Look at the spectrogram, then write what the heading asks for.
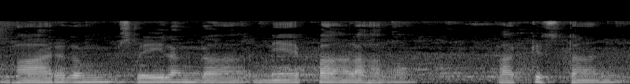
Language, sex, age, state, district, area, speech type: Sanskrit, male, 30-45, Kerala, Ernakulam, rural, spontaneous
